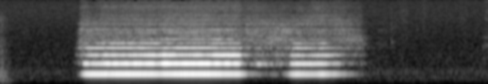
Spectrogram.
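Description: Concert flute playing the note A twice: one note held about two seconds, then a shorter one at the same pitch, with breath noise audible over the tone.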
